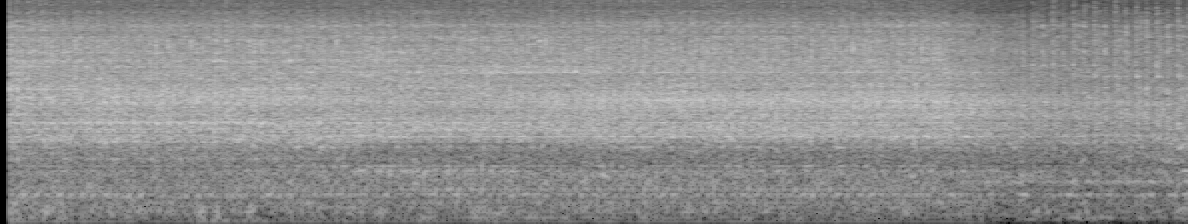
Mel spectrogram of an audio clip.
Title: INNOVA INJECTOR PROBLEM LOUD NOISE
